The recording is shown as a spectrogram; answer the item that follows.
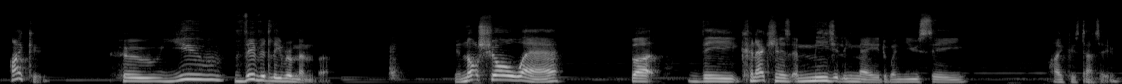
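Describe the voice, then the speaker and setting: Higher-voiced male game master, improvising. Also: animated, a little mellow, faint music behind. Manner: halting, often rephrasing as he improvises. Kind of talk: improvised tabletop game narration.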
